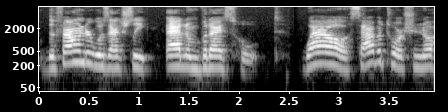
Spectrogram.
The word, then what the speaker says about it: Weishaupt: Adam Wienerschnitt. Adam White. Oh, Lord. Is that German? Wow, it is German. Wow, I should probably fucking know that. So, the founder was actually Adam Weishaupt.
